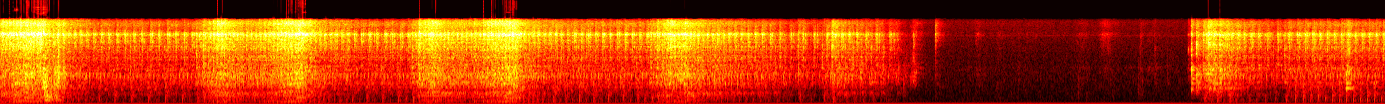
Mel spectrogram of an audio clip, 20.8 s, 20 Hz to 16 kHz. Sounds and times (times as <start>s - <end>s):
Accelerating, revving, vroom: 3.1s - 4.8s, 6.2s - 8.1s.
